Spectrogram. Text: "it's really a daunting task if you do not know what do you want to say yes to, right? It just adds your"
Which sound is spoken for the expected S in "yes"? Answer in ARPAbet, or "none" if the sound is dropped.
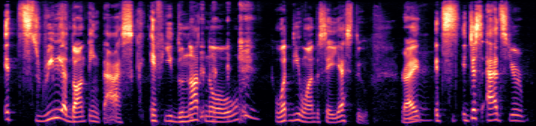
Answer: S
